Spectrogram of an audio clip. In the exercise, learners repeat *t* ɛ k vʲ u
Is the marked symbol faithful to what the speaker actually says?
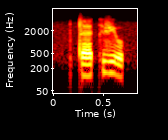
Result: yes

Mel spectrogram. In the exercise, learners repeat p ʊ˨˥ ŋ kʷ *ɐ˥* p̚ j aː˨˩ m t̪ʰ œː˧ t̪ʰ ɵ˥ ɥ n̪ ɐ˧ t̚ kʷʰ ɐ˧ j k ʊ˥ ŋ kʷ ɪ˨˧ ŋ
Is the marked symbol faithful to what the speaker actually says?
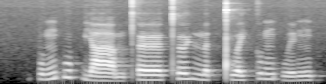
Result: yes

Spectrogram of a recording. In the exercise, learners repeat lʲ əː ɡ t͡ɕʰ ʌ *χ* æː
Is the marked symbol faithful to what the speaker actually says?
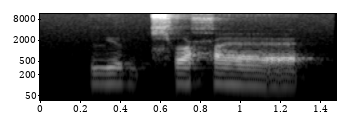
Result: no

